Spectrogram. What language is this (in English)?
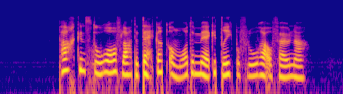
Norwegian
